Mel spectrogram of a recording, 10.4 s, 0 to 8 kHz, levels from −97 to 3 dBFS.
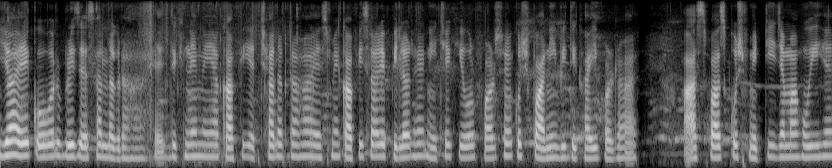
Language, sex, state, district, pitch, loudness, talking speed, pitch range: Hindi, male, Uttar Pradesh, Jalaun, 205 Hz, -25 LUFS, 225 wpm, 190-215 Hz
